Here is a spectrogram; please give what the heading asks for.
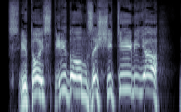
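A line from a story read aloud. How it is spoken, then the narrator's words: Loud exclamation. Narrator (Russian): громко воскликнул Яни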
